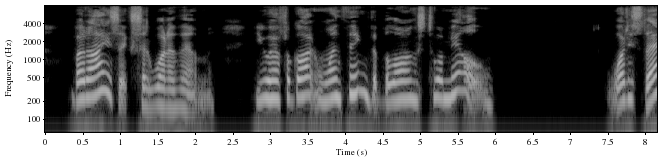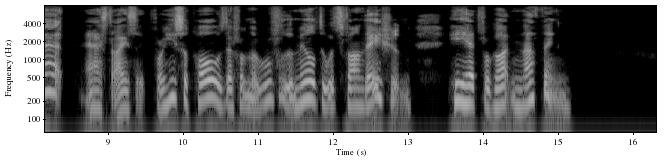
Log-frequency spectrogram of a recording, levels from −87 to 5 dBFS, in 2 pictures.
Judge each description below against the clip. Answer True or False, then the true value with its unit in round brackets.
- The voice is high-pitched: True (205 Hz)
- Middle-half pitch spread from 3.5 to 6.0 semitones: True (5.4 semitones)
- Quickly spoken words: False (140 wpm)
